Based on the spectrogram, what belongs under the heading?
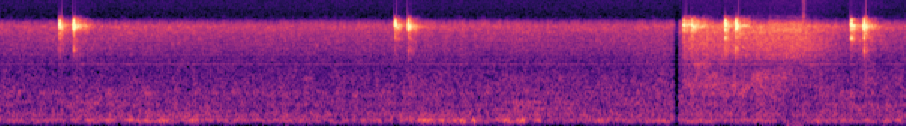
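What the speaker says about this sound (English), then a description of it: "I'm just typing something here." Keys being tapped on a computer keyboard during an online screen-sharing class, heard as a few sparse clusters of soft, close clicks over a steady background hiss, with no one talking.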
